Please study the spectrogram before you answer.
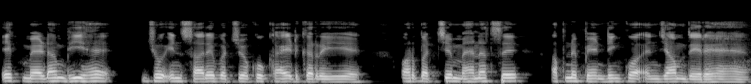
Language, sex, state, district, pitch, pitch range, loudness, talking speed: Hindi, male, Bihar, Jahanabad, 140 Hz, 130-150 Hz, -15 LUFS, 185 wpm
